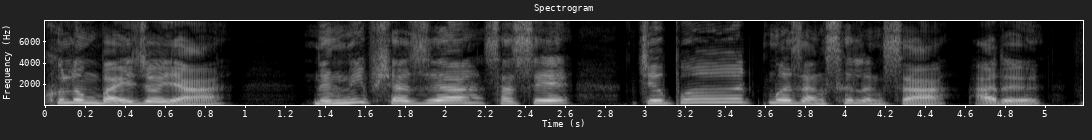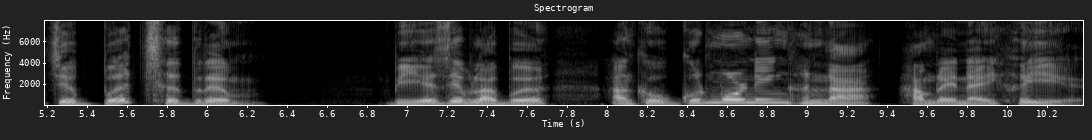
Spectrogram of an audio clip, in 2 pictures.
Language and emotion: Bodo, happy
